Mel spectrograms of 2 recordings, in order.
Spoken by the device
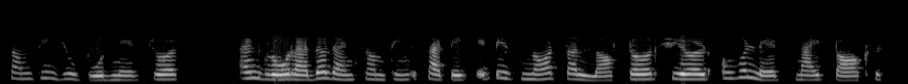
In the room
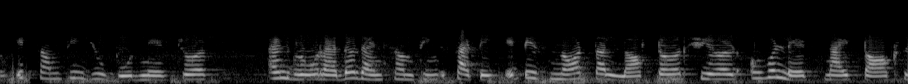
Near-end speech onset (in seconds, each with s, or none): none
